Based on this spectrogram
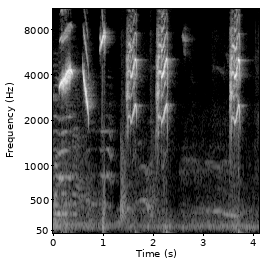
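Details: Long-tailed shrike (cendet) singing as a lure to provoke lazy birds into song: a varied run of sharp high notes, a falling slur, short chips and three harsh buzzy bursts about a second apart.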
